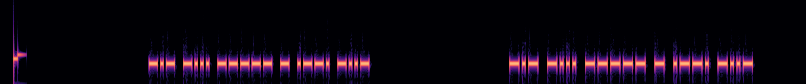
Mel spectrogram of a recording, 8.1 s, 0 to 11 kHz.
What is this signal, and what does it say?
Morse code, heard as a keyed tone, about 34 wpm, 700 Hz. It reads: KB0TPX KB0TPX
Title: Speed Racing - USA 2x3 Call Signs 28wpm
